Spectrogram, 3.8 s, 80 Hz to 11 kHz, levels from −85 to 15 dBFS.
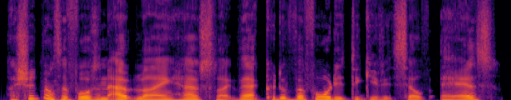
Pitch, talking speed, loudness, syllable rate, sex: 140 Hz, 265 wpm, -18 LUFS, 6.1 syllables/s, male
